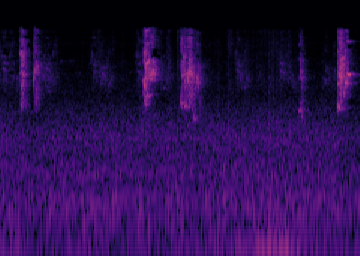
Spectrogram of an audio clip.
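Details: Lovebirds calling: short, high, harsh chirps in scattered bursts, some doubled, over a quiet background.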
